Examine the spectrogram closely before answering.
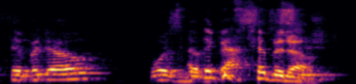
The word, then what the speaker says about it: Thibodeau: fan i will say thibodeaux was the best it's not the h is silent that's not how i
